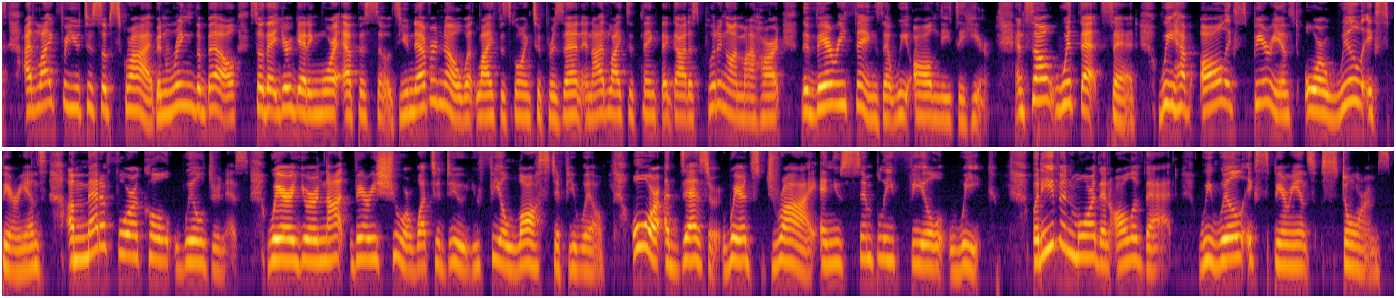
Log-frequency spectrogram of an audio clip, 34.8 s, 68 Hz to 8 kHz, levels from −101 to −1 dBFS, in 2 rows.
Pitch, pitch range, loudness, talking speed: 205 Hz, 185-235 Hz, -21 LUFS, 165 wpm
